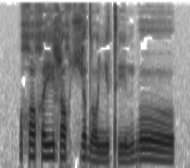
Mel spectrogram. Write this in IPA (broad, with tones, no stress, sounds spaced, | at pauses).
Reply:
χ ɔ˦ χ iː˦ ɬ ɒ˦ χ ç ʌ˦ d ɔː˨ ɲ ɪ˦ tʼ iː˨ m b oː˦˨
